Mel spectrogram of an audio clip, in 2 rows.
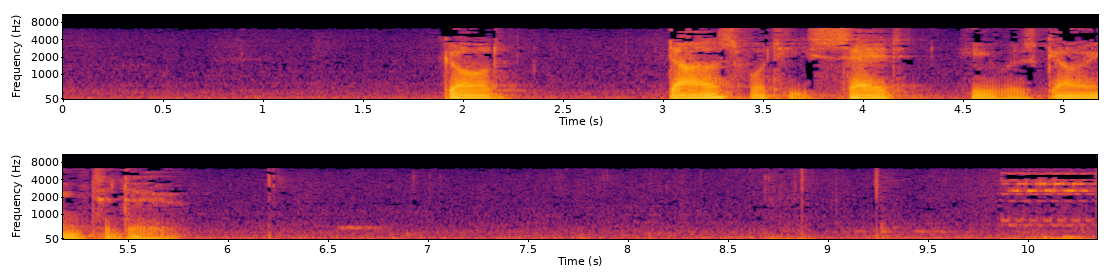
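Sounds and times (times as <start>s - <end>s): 
dull noisy hum: 0.0s - 10.3s
speech: 1.9s - 2.3s, 3.0s - 5.8s
telephone ringing with a bright warbling trill: 9.8s - 10.3s.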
